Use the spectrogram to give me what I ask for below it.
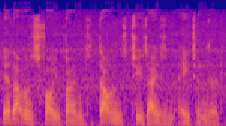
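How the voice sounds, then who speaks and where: A British gaming channel host with a cold rambles chattily through a mod review of a farming game, correcting himself along the way. His voice sits low and is gravelly and warm at a moderate pace. The audio is poor, with slight background noise.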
